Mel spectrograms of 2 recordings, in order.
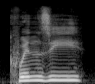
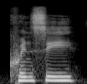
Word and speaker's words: Quincy: Anyway, Bill Rosenberg opened his first donut shop in 1948 in Quincy, Mass., which is pronounced like a Z, Quincy, not Quincy.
